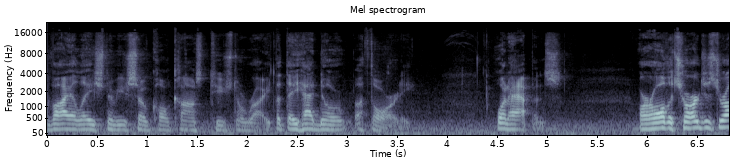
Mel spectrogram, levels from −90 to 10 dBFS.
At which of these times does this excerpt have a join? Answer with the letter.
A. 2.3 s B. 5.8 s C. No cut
A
